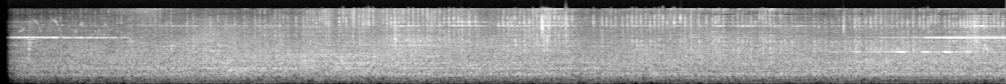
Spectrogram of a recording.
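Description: BNSF mixed freight train with diesel locomotives crossing a steel railroad bridge: a steady running noise of wheels and cars on the track. A thin high tone sounds briefly near the start and again near the end.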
